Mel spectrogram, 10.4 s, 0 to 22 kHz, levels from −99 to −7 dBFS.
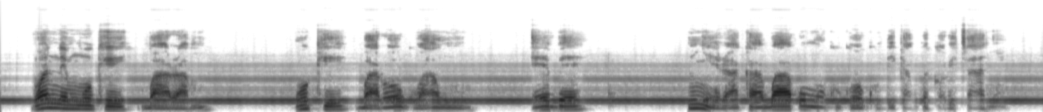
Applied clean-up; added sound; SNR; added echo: neural mask model RNNoise.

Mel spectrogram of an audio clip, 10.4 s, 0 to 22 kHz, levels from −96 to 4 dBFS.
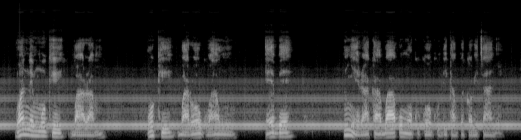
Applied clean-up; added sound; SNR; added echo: none; Telephone; 4 dB; none.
